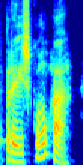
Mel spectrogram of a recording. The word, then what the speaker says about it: pré-escolar: Ah, Adriana, eu tô com vontade de falar pré-escolar. Não, não pode, porque a pronúncia correta é pré-escolar.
